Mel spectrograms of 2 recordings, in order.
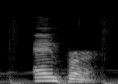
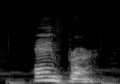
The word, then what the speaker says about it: emperor: Imperador, emperor. Emperor. Olha só, primeira sílaba, am. Segunda sílaba, a primeira vogal não fala. Per. Emperor. Sempre assim.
